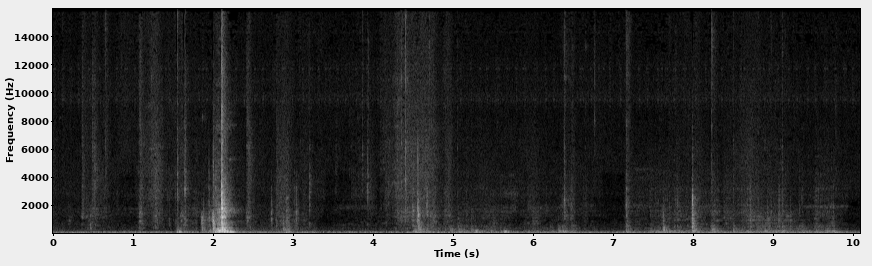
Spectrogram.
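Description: Handling noise from a tape measure and pencil on a timber frame: one loud sharp knock about two seconds in, a scraping rustle around the middle, and scattered light clicks and taps.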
